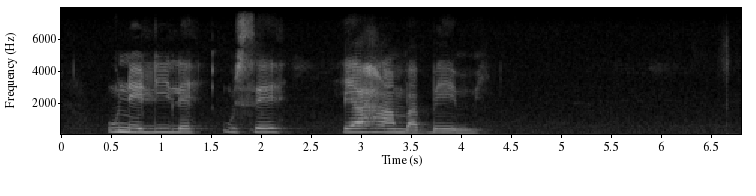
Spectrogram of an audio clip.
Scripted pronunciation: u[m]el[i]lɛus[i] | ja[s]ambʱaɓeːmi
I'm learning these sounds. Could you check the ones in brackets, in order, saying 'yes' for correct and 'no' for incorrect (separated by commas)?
no, yes, no, no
